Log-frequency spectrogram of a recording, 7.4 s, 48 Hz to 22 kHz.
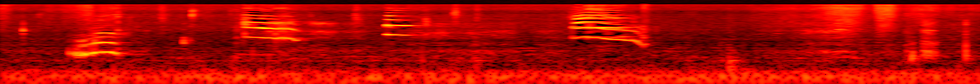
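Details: Bengal kittens at three weeks old, a litter born in fall 2021, indoors: several thin, high mews, some rising then falling, scattered over the clip with quiet gaps.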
